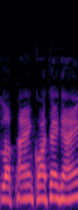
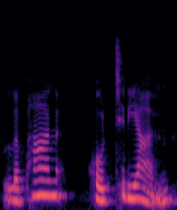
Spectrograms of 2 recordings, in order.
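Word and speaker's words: Le Pain Quotidien: Is it La Pan Quante Dang? Yeah. Dang. Although there's a new trick that Carney taught me, so it's Le Pan Quotidien.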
